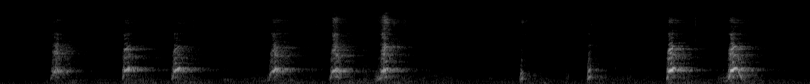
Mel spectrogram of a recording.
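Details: A six-month-old wirehaired miniature dachshund gives a series of sharp, high barks at uneven intervals.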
